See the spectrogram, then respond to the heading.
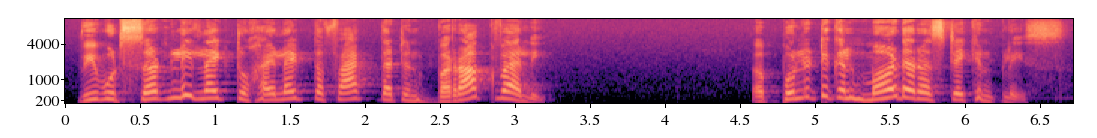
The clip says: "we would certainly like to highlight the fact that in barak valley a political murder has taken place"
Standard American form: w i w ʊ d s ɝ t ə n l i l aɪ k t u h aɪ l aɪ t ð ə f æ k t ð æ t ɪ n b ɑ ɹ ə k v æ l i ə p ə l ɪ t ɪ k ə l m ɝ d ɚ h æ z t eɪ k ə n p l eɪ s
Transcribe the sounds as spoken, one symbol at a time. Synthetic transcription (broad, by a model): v i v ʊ d s ɝ t ə n l i l aɪ k t u h aɪ l aɪ t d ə f æ k t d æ t ɪ n b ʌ ɹ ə k v æ l i ə p ə l ɪ t ɪ k ə l m ɝ d ɚ h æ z t eɪ k ə n p l eɪ s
